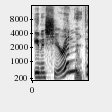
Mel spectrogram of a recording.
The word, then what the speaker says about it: Inisherin: But there's The Banshees of Inisherin.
